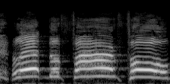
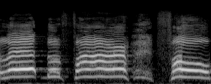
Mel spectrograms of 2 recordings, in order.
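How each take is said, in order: First: Slow, louder yell, more urgent; yelled again. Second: Slow, louder yell, drawn out. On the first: Old man yelling a second time, slow and louder. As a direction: yell it once more, still waiting. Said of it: "he yelled". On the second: Old man yelling at the mountain, slow loud yell. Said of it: "That old man jumped up and yelled". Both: Retold or imitated.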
